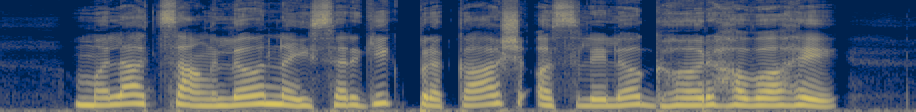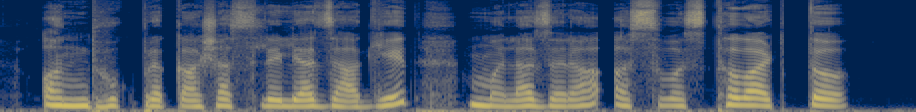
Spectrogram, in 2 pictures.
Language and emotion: Marathi, fearful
